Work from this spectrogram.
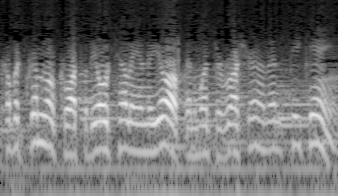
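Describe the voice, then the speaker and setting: Guy acting a tough cocky american newsman, quick talker, slightly high voice, old radio drama sound. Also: fairly even intonation, music in the background, natural voice. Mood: wry, probing. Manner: clipped, cocky, rapid-fire. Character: brash, wisecracking American newspaper editor, tough and stubborn. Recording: tinny, band-limited 1940s radio recording.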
